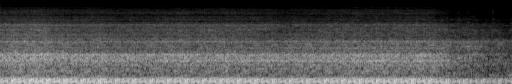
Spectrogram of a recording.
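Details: 6.0 diesel truck at idle, heard best from a distance: light quick even knock about three per second, sewing-machine patter; owner suspects an injector, additive added but not yet proven, source unconfirmed.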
